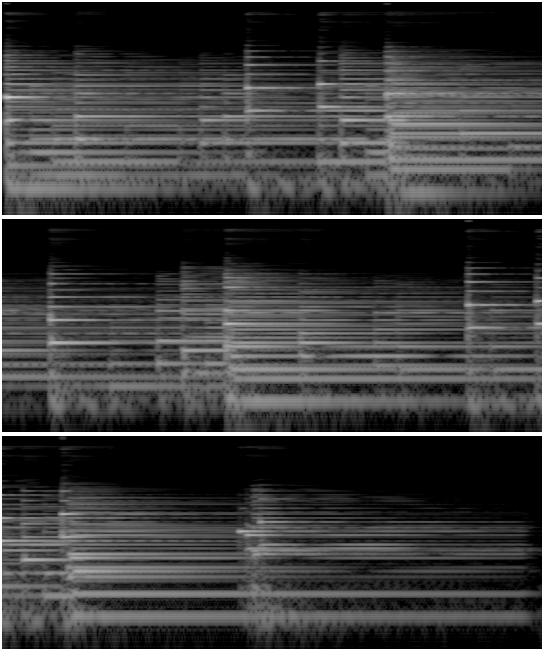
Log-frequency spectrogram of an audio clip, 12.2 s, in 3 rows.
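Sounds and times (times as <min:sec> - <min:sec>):
pandiatonic music: 0:00.0 - 0:12.1.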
